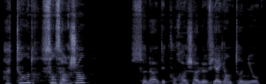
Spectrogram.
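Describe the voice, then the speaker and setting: A woman narrating a literary story as an audiobook, with expressive, dramatic delivery. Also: medium pitch, measured pace. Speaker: audiobook reader.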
